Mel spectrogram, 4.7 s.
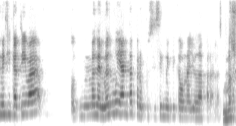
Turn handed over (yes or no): yes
